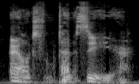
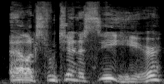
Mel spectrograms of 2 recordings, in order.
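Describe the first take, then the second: First: It is read in a gruff put-on character voice. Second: It is read in a normal speaking voice.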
